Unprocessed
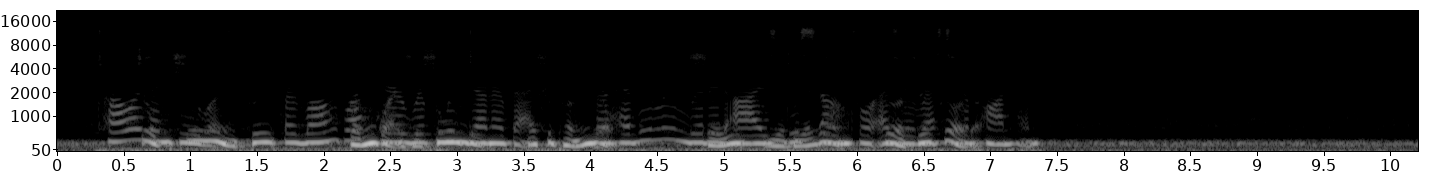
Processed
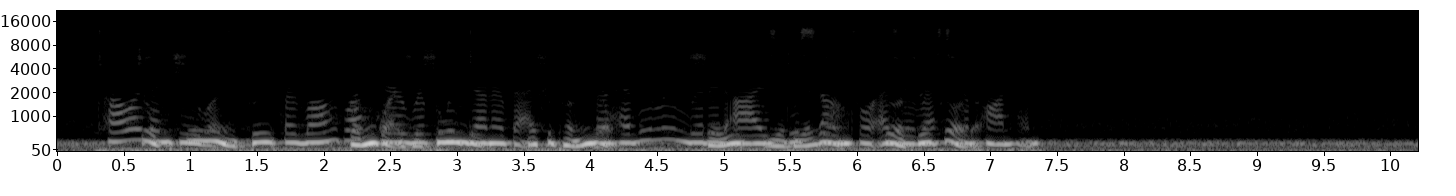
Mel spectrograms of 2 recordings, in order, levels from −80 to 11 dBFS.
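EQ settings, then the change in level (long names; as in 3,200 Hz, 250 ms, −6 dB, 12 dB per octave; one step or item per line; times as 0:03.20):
low-shelf EQ 470 Hz +5.5 dB
0.0 dB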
